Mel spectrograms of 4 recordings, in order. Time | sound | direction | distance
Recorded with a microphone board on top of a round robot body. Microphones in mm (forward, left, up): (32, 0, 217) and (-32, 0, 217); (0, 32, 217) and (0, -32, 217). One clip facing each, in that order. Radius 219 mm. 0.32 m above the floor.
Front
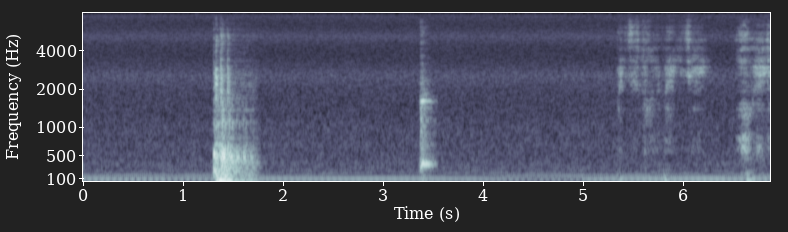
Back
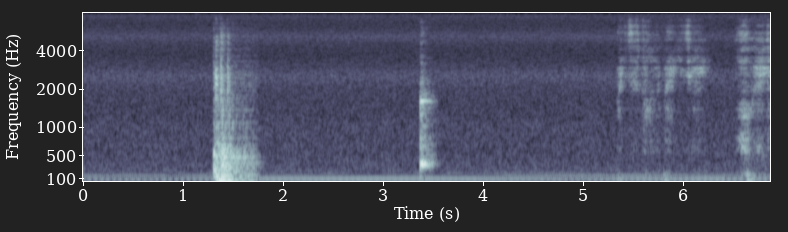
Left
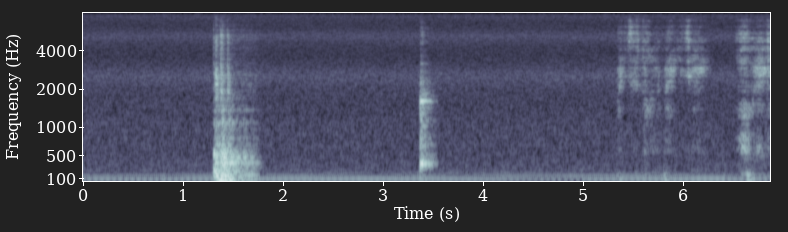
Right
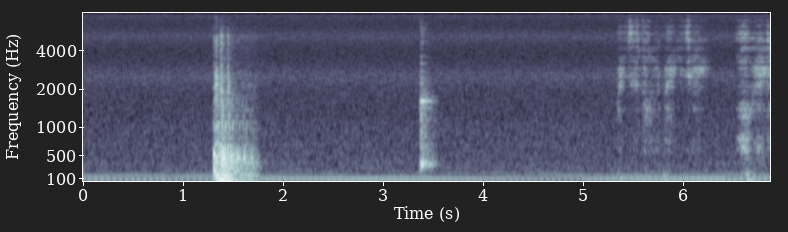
1.3 | knocking | 85° right | 1.0 m
3.4 | tapping | 145° left | 1.8 m
5.3 | whispering | 135° right | 1.2 m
